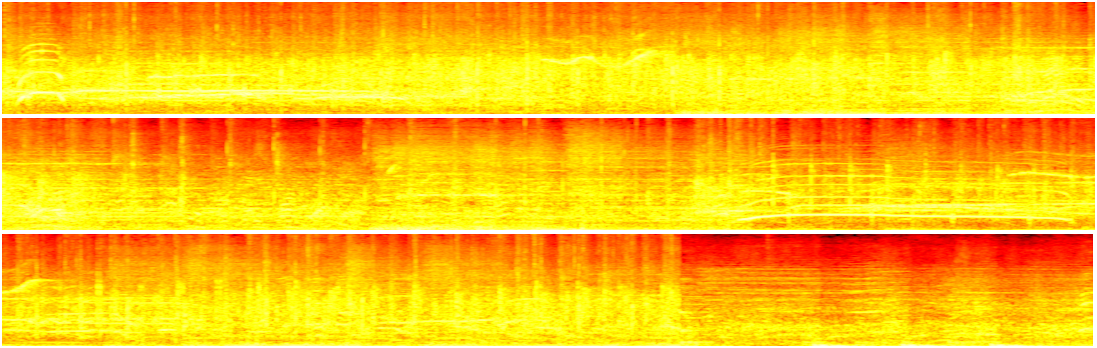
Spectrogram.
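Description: Crowd at a Muay Thai fight applauding and cheering, a steady dense roar of clapping and shouts throughout, with whoops and voices rising above it and an announcer-like voice over the noise.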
